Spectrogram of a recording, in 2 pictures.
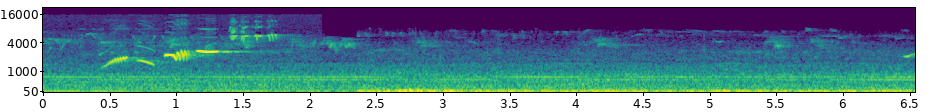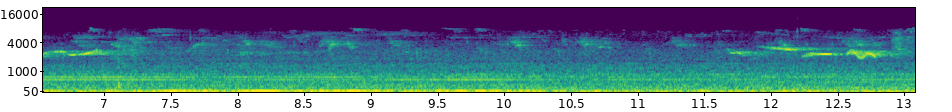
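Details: Leucistic common blackbird (Turdus merula) with a large white patch on its head, in the Campo del Moro gardens, Madrid, 20 September 2022, calling: short, scattered upward-sweeping chirps every few seconds over a steady low rumble.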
